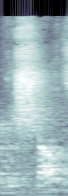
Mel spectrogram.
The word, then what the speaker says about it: Gestalt: So today I want to talk about Gestalt psychology, or Gestalt is probably the way you're supposed to pronounce this. Gestalt's a German word, which probably shouldn't surprise you, because, you know, Germans, as we know, have been exceedingly important and all this stuff.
